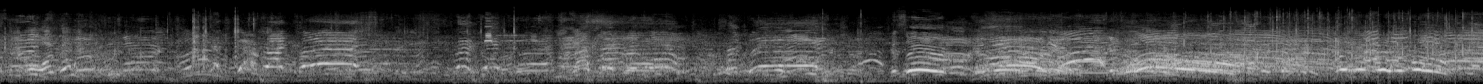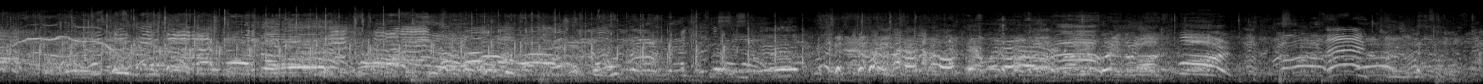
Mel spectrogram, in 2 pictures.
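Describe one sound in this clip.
A crowd of spectators talks and cheers nearby outdoors.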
